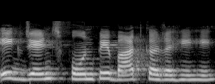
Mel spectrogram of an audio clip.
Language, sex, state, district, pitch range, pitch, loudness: Hindi, female, Uttar Pradesh, Etah, 220-255 Hz, 245 Hz, -15 LUFS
